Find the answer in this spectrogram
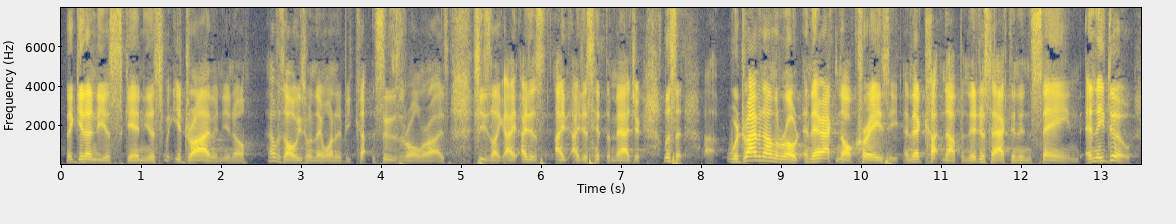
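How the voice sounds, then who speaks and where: Middle-pitched man, fifties, loose chatty preacher with sudden loud bursts; long hall reverb. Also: animated, a little fast, hardly any pauses. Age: 50s. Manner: rambling, self-deprecating, with sudden loud outbursts acting out anger. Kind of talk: casual sermon.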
